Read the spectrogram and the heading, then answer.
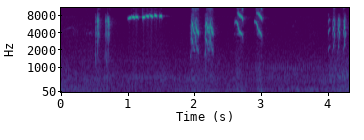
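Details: Brown-chested jungle flycatcher master song for training: paired sharp chips, a string of thin high whistles, harsh doubled notes and a quick closing rattle.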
